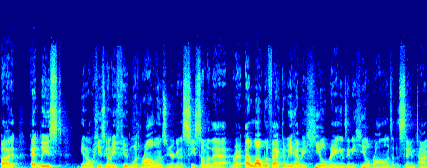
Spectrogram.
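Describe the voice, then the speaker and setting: This man has a very deep, low voice and an American accent. He talks at a fairly quick pace with fairly even intonation. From Michigan, Detroit area. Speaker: sports podcast host and assistant football coach. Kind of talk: casual sports chat and interview.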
